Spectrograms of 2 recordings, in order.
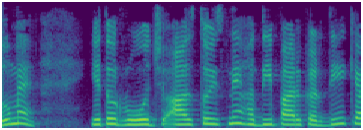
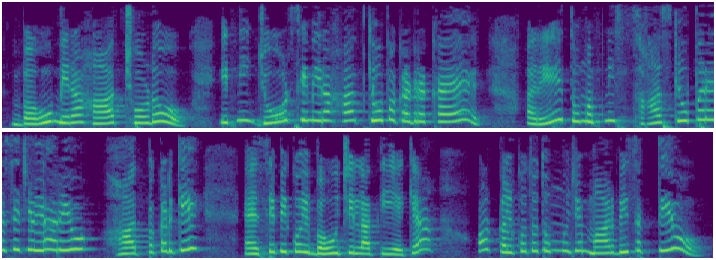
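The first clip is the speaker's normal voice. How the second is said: pleading mother-in-law; 5 semitones higher than usual. Acted. Mother-in-law pleading, arm held.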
